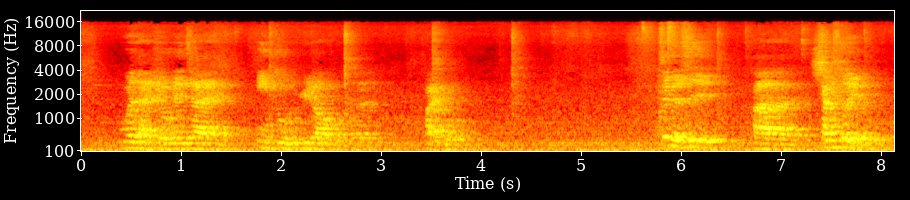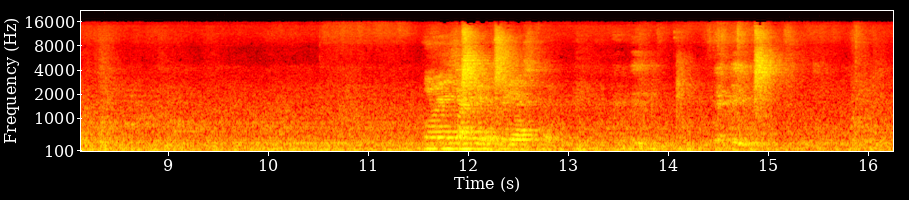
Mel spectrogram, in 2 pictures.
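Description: A young man speaks calmly to a room, heard through a microphone with some echo.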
